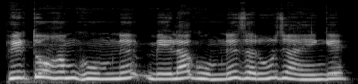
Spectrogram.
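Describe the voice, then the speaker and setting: A woman reading the part of the young schoolgirl Afsha from a primer dialogue, slowly and carefully. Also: sits high, fairly even intonation, darkish tone. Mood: eager. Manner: slow, careful reading aloud.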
